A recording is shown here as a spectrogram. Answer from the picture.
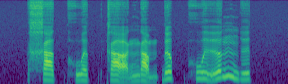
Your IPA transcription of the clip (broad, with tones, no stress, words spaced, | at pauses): xa˨˩t̚hwə˨˩t̚ ka̰ː˧˨ŋa̰˧˨mɗə˦˥p̚ hwɨ̰˧˥ə̯ ŋɨ˦˥t̚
